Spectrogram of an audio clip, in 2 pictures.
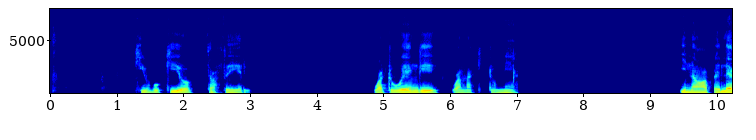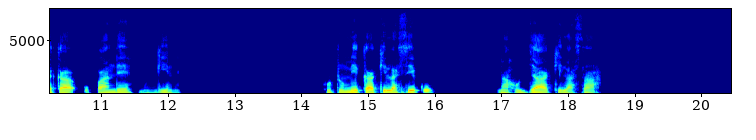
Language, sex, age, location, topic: Swahili, male, 18-24, Mombasa, government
